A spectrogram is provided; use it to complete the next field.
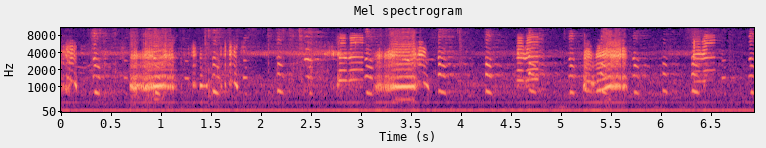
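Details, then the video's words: Common coot calls: loud, nasal, honking notes in bursts, several with a squealing upward inflection, about one burst every two seconds, with more calls overlapping between them over a constant low hum. "Tiếng sâm cầm"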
